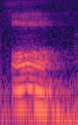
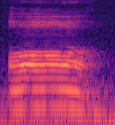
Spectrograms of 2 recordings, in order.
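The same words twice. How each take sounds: First: The vowel is said through the nose. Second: The vowel is drawn out longer. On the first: "you gotta say it through your nose" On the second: "when there's two of them, you draw out the sound longer"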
